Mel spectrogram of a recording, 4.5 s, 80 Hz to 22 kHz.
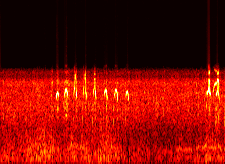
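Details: Osprey at the nest in July 2012, a male feeding his chicks, recorded by a nest camera: a row of short, high, rising-falling whistled chirps, about seven in two seconds, then a brief burst near the end, over steady low background hum.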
